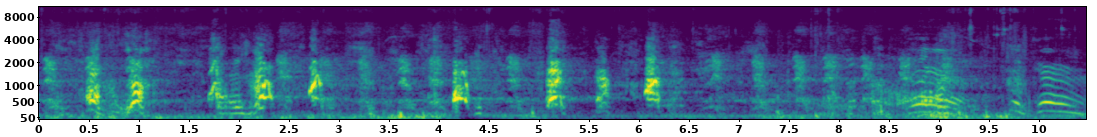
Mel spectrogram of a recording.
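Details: Aries the English Mastiff at a first training session gives repeated sharp barks roughly every half second, then human voices take over near the end.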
